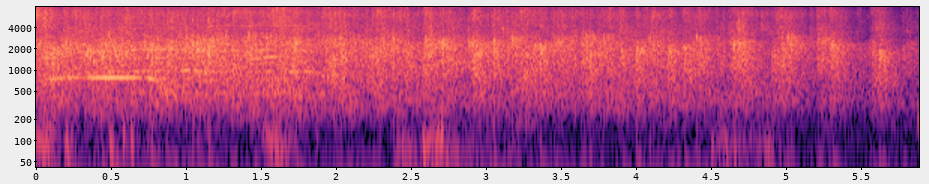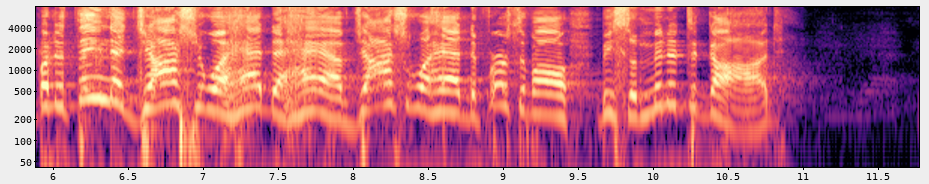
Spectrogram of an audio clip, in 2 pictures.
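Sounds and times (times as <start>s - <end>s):
audience hand clapping: 0.0s - 6.4s
speech: 5.9s - 11.0s.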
